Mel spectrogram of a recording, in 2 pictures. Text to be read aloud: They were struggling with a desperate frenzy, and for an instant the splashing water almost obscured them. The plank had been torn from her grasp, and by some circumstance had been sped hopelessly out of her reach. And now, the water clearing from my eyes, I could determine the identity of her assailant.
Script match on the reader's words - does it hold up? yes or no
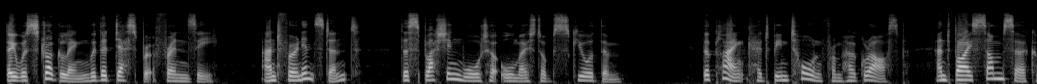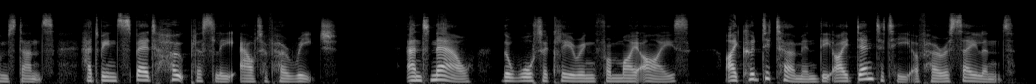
yes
